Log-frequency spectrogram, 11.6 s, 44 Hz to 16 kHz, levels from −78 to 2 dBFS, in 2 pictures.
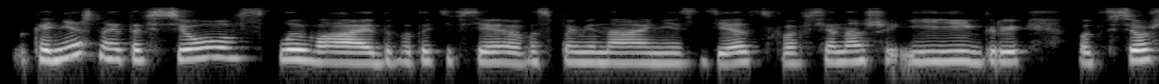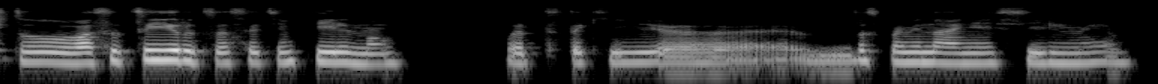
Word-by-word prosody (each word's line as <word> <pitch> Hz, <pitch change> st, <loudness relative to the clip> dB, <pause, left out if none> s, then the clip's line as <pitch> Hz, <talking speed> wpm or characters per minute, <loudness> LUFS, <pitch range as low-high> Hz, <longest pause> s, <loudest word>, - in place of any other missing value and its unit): конечно, 275 Hz, +7 st, +4 dB
это 245 Hz, -1 st, +2 dB
всё 265 Hz, +4 st, +3 dB
всплывает. 215 Hz, -7 st, +4 dB
Вот 210 Hz, 0 st, -7 dB
эти 220 Hz, +1 st, -4 dB
все 210 Hz, -2 st, 0 dB
воспоминания 200 Hz, -1 st, -2 dB
с 195 Hz, -, -14 dB
детства, 205 Hz, -1 st, -2 dB
всё 200 Hz, +2 st, -5 dB
наши 220 Hz, +1 st, -1 dB
игры, 220 Hz, -1 st, 0 dB, 0.3 s
вот 200 Hz, 0 st, -3 dB
всё, 235 Hz, +3 st, +5 dB
что 210 Hz, -5 st, -1 dB
ассоциируется 220 Hz, +1 st, +4 dB
с 200 Hz, -, -18 dB
этим 200 Hz, +1 st, -5 dB
фильмом. 195 Hz, -2 st, 0 dB, 0.5 s
Вот 190 Hz, 0 st, -5 dB, 0.2 s
такие, 205 Hz, +1 st, -4 dB
э, 100 Hz, 0 st, -7 dB, 0.3 s
воспоминания 205 Hz, -3 st, -2 dB
сильные. 195 Hz, +1 st, -7 dB
210 Hz, 130 wpm, -25 LUFS, 200-225 Hz, 0.5 s, всё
